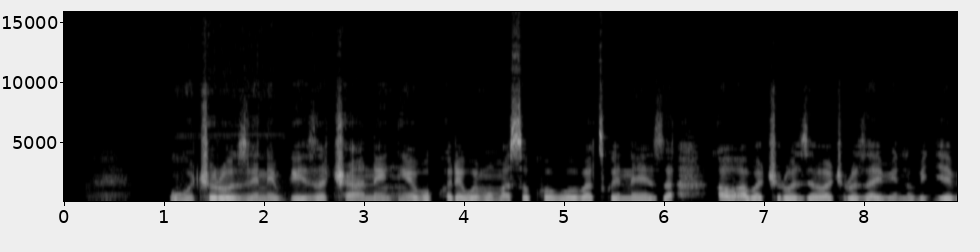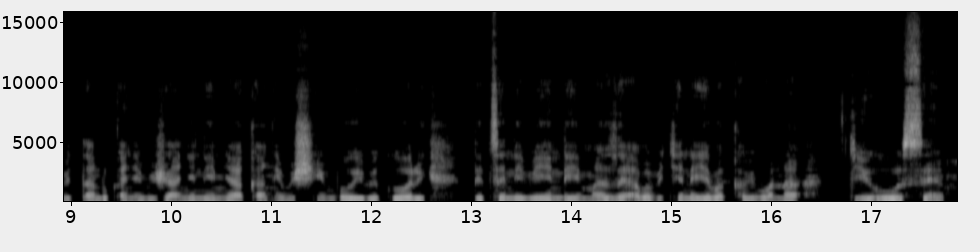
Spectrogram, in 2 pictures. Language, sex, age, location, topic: Kinyarwanda, male, 36-49, Musanze, finance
